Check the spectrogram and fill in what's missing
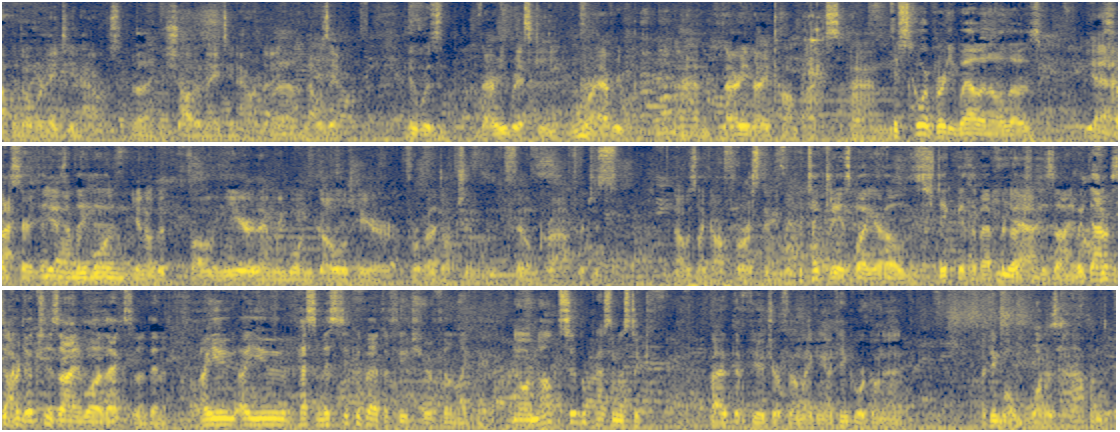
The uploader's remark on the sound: Recorded: A noisy wine bar in Cannes.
